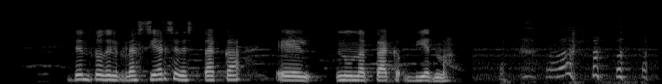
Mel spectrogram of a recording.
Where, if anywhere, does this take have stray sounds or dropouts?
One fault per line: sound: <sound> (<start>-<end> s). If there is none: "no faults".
sound: laugh (5.0-6.5 s)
